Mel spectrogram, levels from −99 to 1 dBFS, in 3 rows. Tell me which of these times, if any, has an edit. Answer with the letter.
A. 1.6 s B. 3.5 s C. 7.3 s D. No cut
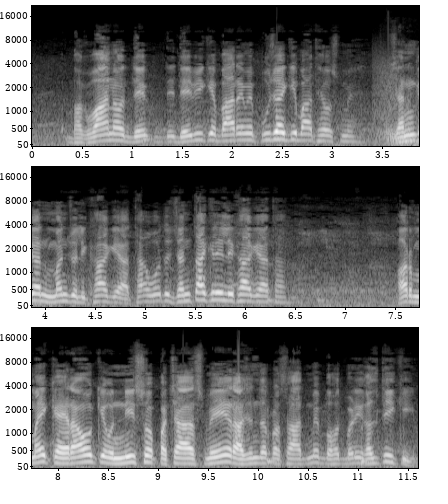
B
